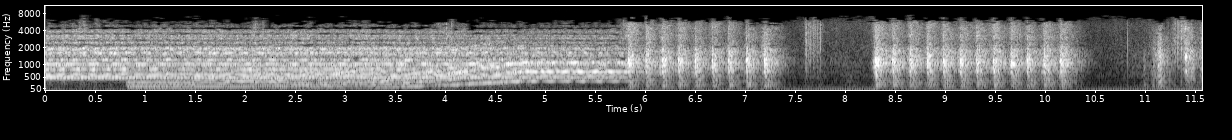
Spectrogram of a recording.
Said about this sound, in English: trying to break down the door?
